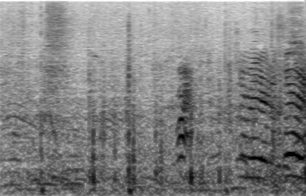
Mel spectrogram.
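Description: Players' brief shouts on a football pitch, with a few short thuds of feet and ball on artificial turf as the ball is dribbled.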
